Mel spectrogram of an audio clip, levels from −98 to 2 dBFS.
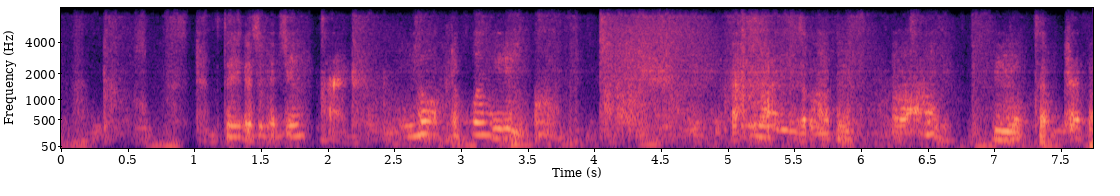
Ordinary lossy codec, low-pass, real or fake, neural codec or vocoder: Opus, 16 kbps; 7.2 kHz; fake; codec, 44.1 kHz, 0.9 kbps, DAC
